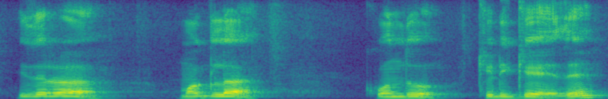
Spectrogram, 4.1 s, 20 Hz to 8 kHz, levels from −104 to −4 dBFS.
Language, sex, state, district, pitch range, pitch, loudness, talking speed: Kannada, male, Karnataka, Koppal, 125-135 Hz, 125 Hz, -18 LUFS, 75 wpm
